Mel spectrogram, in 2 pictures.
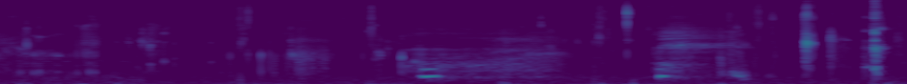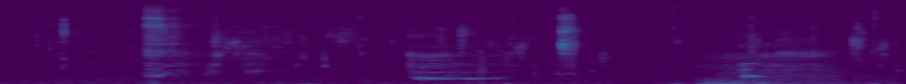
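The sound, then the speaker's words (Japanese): Wet licking and mouth sounds close to an ear come in irregular, faint bursts of soft smacks, slurps and clicks, with breathy pauses between them. “耳も同時に舐めてあげる。”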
